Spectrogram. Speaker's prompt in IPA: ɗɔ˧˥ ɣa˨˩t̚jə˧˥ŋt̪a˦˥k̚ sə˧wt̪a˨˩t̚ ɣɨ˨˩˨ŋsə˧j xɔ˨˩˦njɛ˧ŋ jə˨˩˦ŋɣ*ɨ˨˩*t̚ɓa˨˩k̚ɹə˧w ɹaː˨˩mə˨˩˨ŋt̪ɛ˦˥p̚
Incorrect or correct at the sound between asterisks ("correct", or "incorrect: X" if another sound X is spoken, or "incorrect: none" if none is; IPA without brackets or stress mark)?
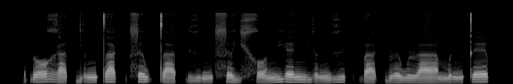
incorrect: ɨ˦˥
